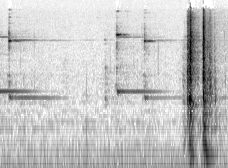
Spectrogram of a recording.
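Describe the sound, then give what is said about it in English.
A house doorbell chimes twice, each ring a sustained ringing tone with a bright overtone, followed by two sharp, loud thumps. No one speaks. “But there was only one doorbell, so I knew just what to do.”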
